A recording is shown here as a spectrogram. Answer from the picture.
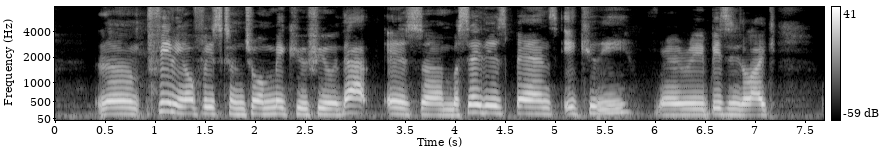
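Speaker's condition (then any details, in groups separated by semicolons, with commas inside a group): No condition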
